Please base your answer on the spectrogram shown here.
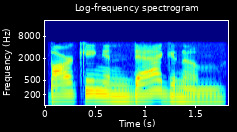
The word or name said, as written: Barking and Dagenham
